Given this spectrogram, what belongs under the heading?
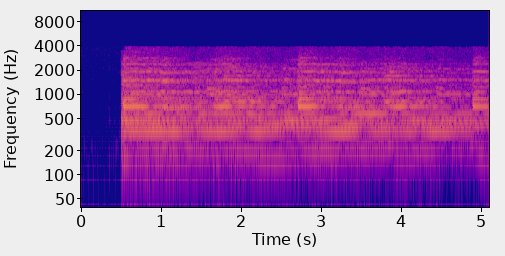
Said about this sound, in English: We could hear them in the not-too-far distance, the bells of Rome.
